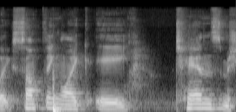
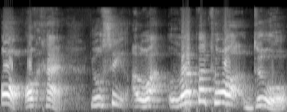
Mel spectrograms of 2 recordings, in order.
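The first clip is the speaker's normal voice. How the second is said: very high, very loud put-on Chinese accent; 11 semitones higher, 10 dB louder than usual. Doing an impression of the doctor explaining Lipitor: put-on Chinese accent. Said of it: "pardon the impression of him".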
